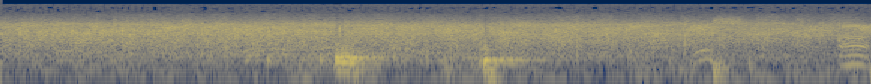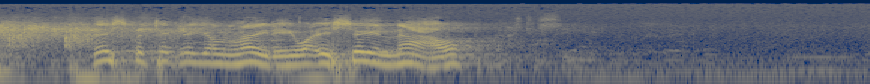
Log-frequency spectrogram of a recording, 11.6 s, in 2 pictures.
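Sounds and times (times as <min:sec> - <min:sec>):
audience applause: 0:00.0 - 0:08.2
speech: 0:05.6 - 0:09.0.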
